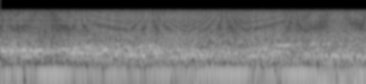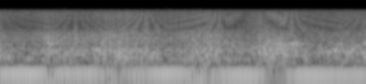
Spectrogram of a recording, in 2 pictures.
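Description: Loud, steady deep rumble with slow, repeating whooshing sweeps over it: a cinematic drone sound bed under an edited outro, with no voice.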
